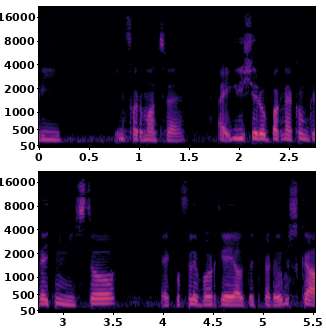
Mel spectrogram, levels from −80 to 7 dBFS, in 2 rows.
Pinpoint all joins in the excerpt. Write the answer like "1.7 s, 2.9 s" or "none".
none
